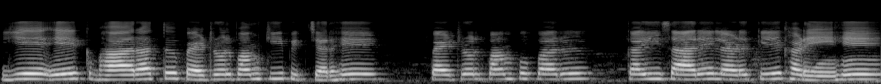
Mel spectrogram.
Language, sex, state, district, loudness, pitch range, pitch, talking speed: Hindi, female, Madhya Pradesh, Bhopal, -16 LUFS, 230-255 Hz, 240 Hz, 110 wpm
